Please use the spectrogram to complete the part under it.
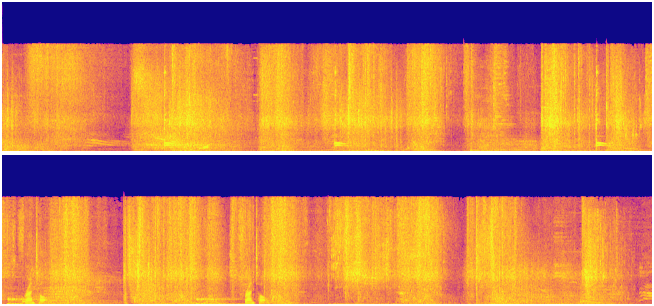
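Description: Spell effects crackle and boom in a game battle.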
